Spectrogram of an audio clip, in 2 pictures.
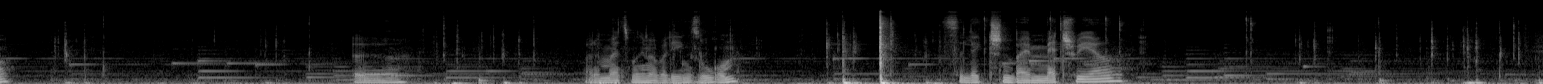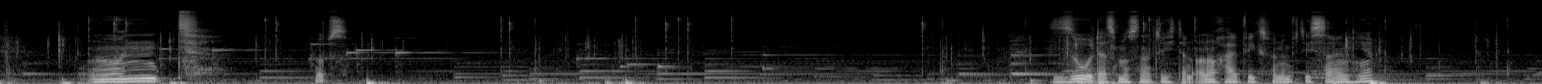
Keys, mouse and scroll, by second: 0.6 Tab, 1.0 shift+middle click, 1.2 middle drag, 1.5-2.1 middle drag, 2.6 Tab, 3.3-5.0 middle drag, 5.0 ctrl+KP_1, 6.0 ctrl+KP_3, 8.4 p, 9.2 Tab, 9.8 click, 12.8 click, 13.0 Tab, 14.6 z, 15.3 a, 16.0 c, 16.6-19.9 right drag, 17.1 r, 19.0 g, 20.4-22.4 drag, 21.4 a, 21.6 c, 22.7-24.6 drag, 26.2 a, 26.4 c, 27.1-28.7 drag, 27.3-28.7 right drag, 28.7 a, 29.1 z, 30.2 Tab.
